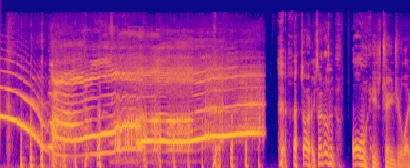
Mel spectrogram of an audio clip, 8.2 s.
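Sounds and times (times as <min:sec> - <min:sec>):
laughter: 0:00.3 - 0:06.3
loud piercing scream in a short musical jingle: 0:00.9 - 0:05.4
speech: 0:05.9 - 0:08.1.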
